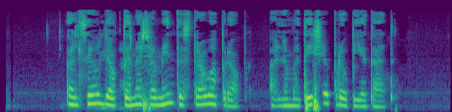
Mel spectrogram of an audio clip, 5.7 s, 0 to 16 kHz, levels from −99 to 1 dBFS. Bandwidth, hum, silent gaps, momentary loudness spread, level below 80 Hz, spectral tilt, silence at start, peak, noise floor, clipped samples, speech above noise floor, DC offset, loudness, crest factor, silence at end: 11.5 kHz; none; none; 15 LU; -48 dBFS; -4.5 dB/octave; 0.85 s; -4 dBFS; -64 dBFS; under 0.1%; 44 dB; under 0.1%; -21 LUFS; 18 dB; 0.85 s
